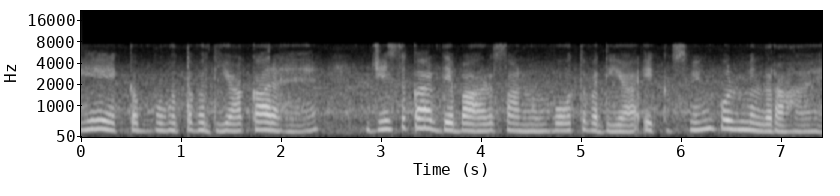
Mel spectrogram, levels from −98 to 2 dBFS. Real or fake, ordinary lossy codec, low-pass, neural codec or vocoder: fake; none; 7.2 kHz; vocoder, 22.05 kHz, 80 mel bands, HiFi-GAN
